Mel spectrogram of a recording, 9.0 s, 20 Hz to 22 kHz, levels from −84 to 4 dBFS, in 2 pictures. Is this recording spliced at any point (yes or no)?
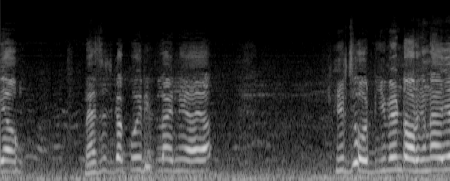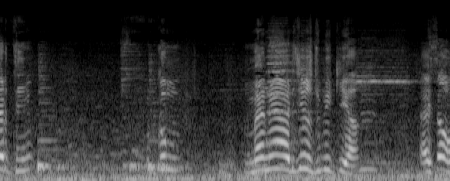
no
